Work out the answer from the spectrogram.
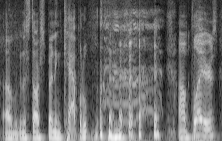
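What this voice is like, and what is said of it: Put-on American accent. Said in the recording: “do that in an American accent”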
